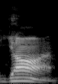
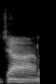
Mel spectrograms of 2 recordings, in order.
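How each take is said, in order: First: The name begins with a Y sound. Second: The name begins with a J sound. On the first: The speaker calls it right. "it is Yon" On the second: The speaker calls it wrong. "they will definitely be on your head about pronouncing it John"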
